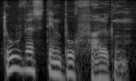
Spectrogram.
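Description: An actor playing an ancient wandering guardian of a book, giving grave, cryptic answers in a poetic radio drama. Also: male voice, on the low side, big pitch swings, slight background noise. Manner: slow, cryptic, solemn answers.

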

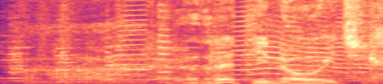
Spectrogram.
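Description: An actor playing a blunt, stubborn village farmhand in a radio drama, husky and earthy in his way of talking. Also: low-pitched, huge pitch swings, takes it slowly, over music, heavily acted. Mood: chatty. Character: blunt, stubborn, nosy Dutch village farmhand, plain-spoken. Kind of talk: naturalistic radio drama acting.

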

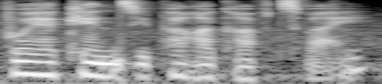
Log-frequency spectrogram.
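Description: Cool, low-voiced female detective. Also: sing-song, normal speed, vocal fry, darkish tone, slight background noise, heavily acted. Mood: cool, probing. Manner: insistent, matter-of-fact questioning. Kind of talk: naturalistic German radio drama acting.

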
